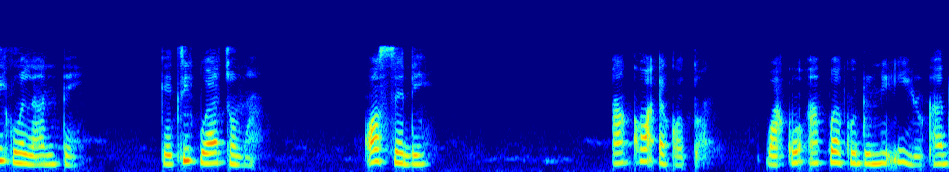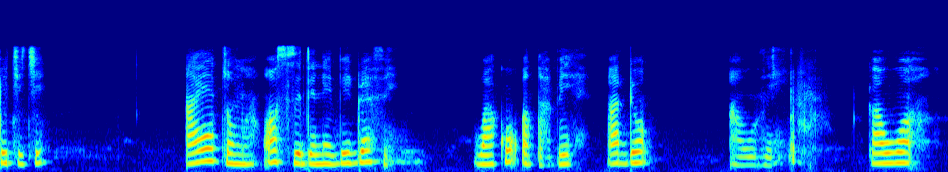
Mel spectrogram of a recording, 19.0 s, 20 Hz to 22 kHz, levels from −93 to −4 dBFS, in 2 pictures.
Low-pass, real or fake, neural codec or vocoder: 7.2 kHz; fake; codec, 16 kHz, 2 kbps, FreqCodec, larger model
